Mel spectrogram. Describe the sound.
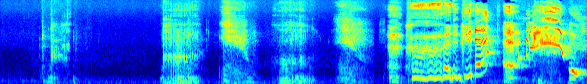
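A child lying on the floor pretending to sleep fakes snoring with a few rough, breathy snorts in a steady rhythm, then breaks into loud, high-pitched squealing giggles.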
